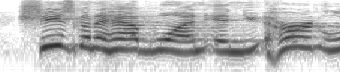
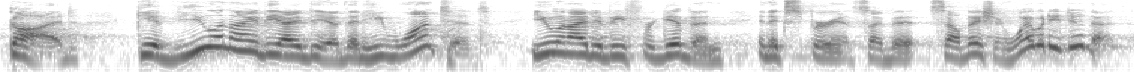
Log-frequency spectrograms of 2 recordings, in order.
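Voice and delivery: sarcastic; 5 semitones lower, 9 dB quieter than usual. Pretend. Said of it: "I'm being sarcastic right now".

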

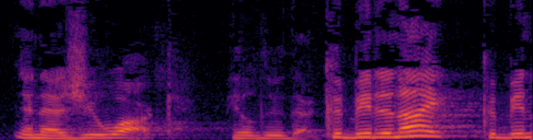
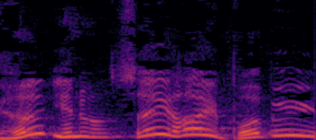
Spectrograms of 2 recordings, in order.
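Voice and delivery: lightly voiced man talking to his puppy; raised pitch, loosely mimicked pet talk; imitated dog owner; 6 semitones higher than usual. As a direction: coo a little at a puppy. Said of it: "he said something like".

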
